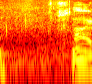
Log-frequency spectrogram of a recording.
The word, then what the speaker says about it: schneid: And Mark kind of got us off the schneid, and schneid, or whatever the word is. Y'all will hopefully spell it right for me.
